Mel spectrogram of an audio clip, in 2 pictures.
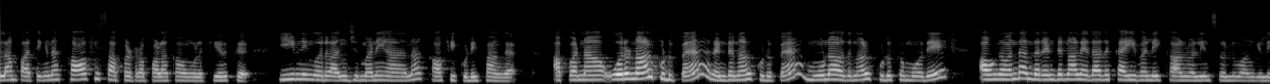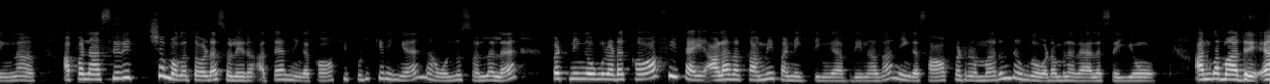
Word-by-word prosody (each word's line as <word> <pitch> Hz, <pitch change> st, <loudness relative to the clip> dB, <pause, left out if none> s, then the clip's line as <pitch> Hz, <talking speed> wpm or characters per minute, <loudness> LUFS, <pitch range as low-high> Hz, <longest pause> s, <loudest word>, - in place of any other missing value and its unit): எல்லாம் 205 Hz, +2 st, 0 dB
பார்த்தீங்கன்னா, 195 Hz, +4 st, -3 dB
காஃபி 240 Hz, +3 st, +2 dB
சாப்பிடுற 190 Hz, -3 st, -2 dB
பழக்கம் 175 Hz, +1 st, -2 dB
அவங்களுக்கு 170 Hz, 0 st, -4 dB
இருக்கு. 185 Hz, -, -1 dB, 0.4 s
ஈவ்னிங் 235 Hz, -2 st, 0 dB
ஒரு 200 Hz, -, 0 dB
5:00 195 Hz, +1 st, -2 dB
மணி 195 Hz, +2 st, -2 dB, 0.2 s
ஆனா 185 Hz, +6 st, -3 dB, 0.2 s
காஃபி 185 Hz, +2 st, -4 dB
குடிப்பாங்க. 175 Hz, -1 st, -3 dB, 0.5 s
அப்ப 200 Hz, +1 st, -2 dB
நான் 215 Hz, 0 st, 0 dB
1 245 Hz, +2 st, +10 dB
நாள் 285 Hz, +6 st, +6 dB
குடுப்பேன். 215 Hz, -6 st, 0 dB, 0.2 s
2 195 Hz, +1 st, 0 dB
நாள் 230 Hz, +4 st, +2 dB
குடுப்பேன். 190 Hz, +3 st, -3 dB, 0.2 s
3ஆவது 215 Hz, -1 st, +2 dB
நாள் 240 Hz, +4 st, +2 dB
குடுக்கும்போதே, 200 Hz, -1 st, -1 dB, 0.5 s
அவங்க 230 Hz, +1 st, +5 dB
வந்து 265 Hz, +4 st, +2 dB
அந்த 250 Hz, -2 st, +3 dB
2 225 Hz, +1 st, +1 dB
நாளு 230 Hz, 0 st, +3 dB
ஏதாவது 220 Hz, 0 st, +1 dB
கை 210 Hz, -, +2 dB
வலி 200 Hz, 0 st, -1 dB
கால் 190 Hz, -1 st, -3 dB
வலின்னு 190 Hz, +1 st, -3 dB
சொல்லுவாங்க. 180 Hz, -1 st, -5 dB
இல்லைங்களா. 170 Hz, +3 st, -4 dB, 0.4 s
அப்ப 250 Hz, +3 st, +2 dB
நான் 235 Hz, 0 st, +2 dB
சிரிச்ச 310 Hz, +2 st, -1 dB, 0.2 s
முகத்தோட 210 Hz, -2 st, +2 dB
சொல்லிருவேன், 185 Hz, -2 st, -1 dB
"அத்த 220 Hz, +1 st, -2 dB
நீங்க 175 Hz, -3 st, -2 dB
காஃபி 205 Hz, +8 st, -7 dB
குடிக்கிறீங்க. 245 Hz, -3 st, -5 dB, 0.2 s
நான் 235 Hz, -, -4 dB
ஒண்ணும் 210 Hz, +5 st, -5 dB
சொல்லல. 185 Hz, 0 st, 0 dB, 0.5 s
பட் 265 Hz, 0 st, +4 dB
நீங்க 260 Hz, 0 st, +2 dB
உங்களோட 240 Hz, -1 st, +3 dB, 0.2 s
காஃபி 320 Hz, +9 st, +4 dB
டை 205 Hz, -, +4 dB, 0.2 s
அளவ 225 Hz, +2 st, +4 dB
கம்மி 225 Hz, +6 st, -1 dB
பண்ணிக்கிட்டீங்க 175 Hz, -3 st, -5 dB
அப்படின்னாதான் 165 Hz, -, -5 dB
நீங்க 180 Hz, -5 st, 0 dB
சாப்பிடுற 195 Hz, +2 st, -3 dB
மருந்து 260 Hz, +7 st, 0 dB
உங்க 195 Hz, -3 st, -1 dB
உடம்பில 175 Hz, +2 st, -3 dB
வேலை 165 Hz, +1 st, -1 dB
செய்யும்," 170 Hz, +1 st, -1 dB, 0.5 s
அந்த 255 Hz, +2 st, +6 dB
மாதிரி. 225 Hz, -4 st, +8 dB
200 Hz, 160 wpm, -23 LUFS, 185-230 Hz, 0.5 s, 1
